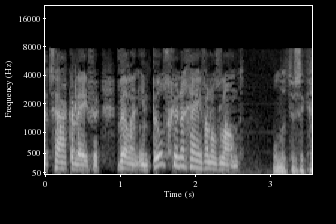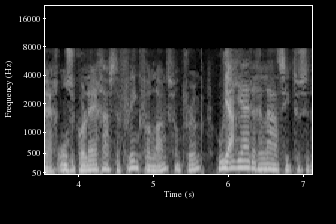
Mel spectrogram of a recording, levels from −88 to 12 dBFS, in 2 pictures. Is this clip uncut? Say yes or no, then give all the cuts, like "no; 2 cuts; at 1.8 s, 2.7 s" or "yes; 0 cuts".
no; 3 cuts; at 2.9 s, 3.7 s, 5.8 s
